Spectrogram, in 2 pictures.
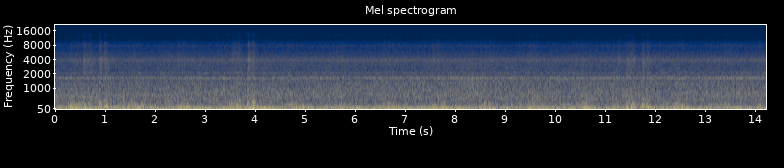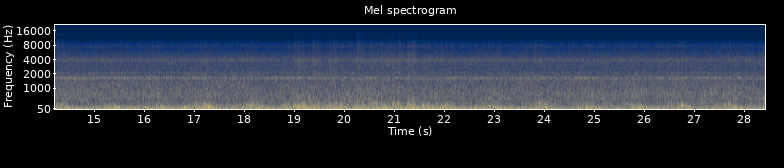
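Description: A moving passenger train heard from inside an old compartment sleeping car: a steady low rumble of the running gear, a thin steady high tone over it, and now and then a knock of the wheels on the track.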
